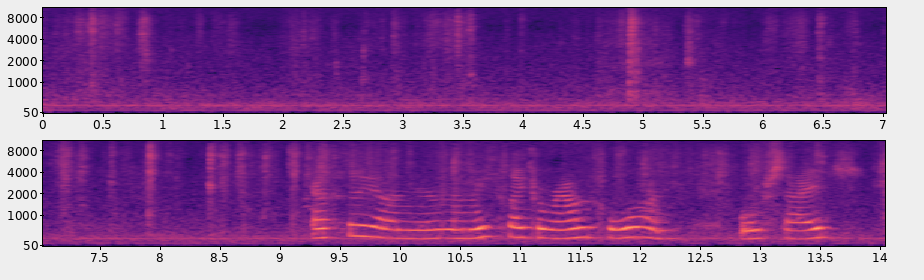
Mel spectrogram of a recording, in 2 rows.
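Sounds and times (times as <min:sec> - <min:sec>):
paper rustling: 0:00.0 - 0:14.0
steady low hum: 0:00.0 - 0:14.0.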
